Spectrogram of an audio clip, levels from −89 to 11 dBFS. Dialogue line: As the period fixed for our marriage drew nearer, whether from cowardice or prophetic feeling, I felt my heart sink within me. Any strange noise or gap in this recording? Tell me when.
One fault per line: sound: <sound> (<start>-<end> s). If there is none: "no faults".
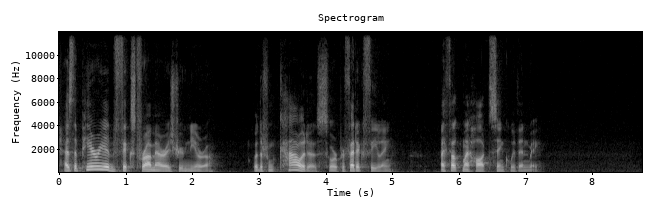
no faults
